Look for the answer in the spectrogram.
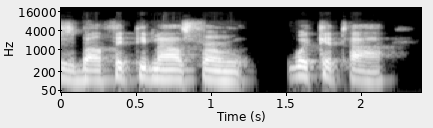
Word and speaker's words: Wichita: One, it's pronounced Wichita. – Two, oh, okay. Wichita.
